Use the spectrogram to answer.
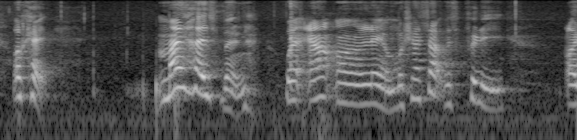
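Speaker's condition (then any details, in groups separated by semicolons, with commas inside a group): Cerebral palsy with dystonia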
